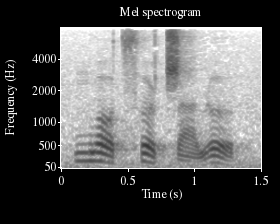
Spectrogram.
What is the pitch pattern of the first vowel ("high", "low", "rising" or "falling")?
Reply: falling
